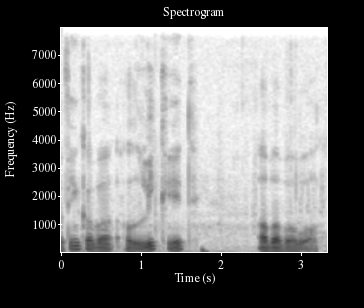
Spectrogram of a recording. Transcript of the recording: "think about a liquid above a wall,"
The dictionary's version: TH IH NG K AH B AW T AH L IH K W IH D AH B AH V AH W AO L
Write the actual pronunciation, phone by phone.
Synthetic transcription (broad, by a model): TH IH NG K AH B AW AH L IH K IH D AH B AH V AH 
